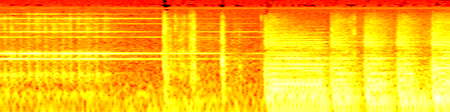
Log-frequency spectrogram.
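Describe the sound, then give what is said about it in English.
A telephone rings with a steady, bright electronic tone, followed by a few short, loud bursts of ringing in quick succession, clear with no one talking. “I must be out or I pick up the phone.”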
